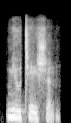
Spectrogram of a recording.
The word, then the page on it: mutation: Indian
